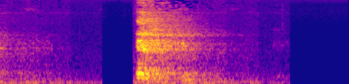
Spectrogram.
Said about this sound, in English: Somebody yawned. That means I need to amen soon.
